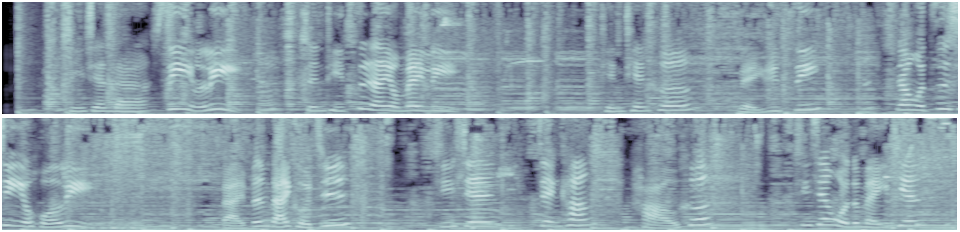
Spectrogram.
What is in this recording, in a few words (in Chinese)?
商配音展活力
